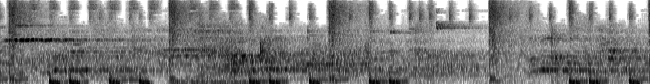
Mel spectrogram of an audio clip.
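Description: Background music with a beat and a bass line.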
